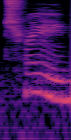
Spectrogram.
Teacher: you hear a slight ch come in because you're passing from your t sound through the ch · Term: africation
